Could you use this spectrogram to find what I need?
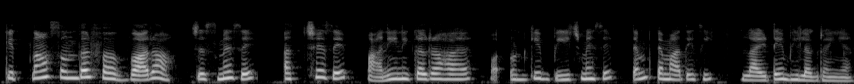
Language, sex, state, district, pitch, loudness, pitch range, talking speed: Hindi, female, Bihar, Jahanabad, 250 Hz, -22 LUFS, 225-280 Hz, 170 wpm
